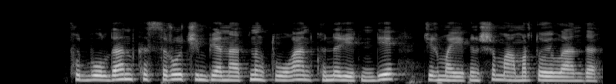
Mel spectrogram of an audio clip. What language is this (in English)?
Kazakh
